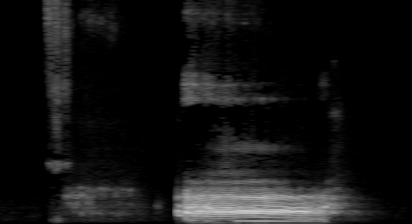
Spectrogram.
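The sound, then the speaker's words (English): A misbehaving dog whines: a brief breathy, snuffling sound, then one sustained, loud, tonal whimper lasting about a second before it fades out. No one speaks. “I have a misbehaving dog.”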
